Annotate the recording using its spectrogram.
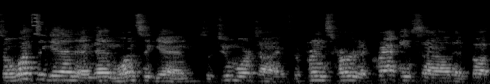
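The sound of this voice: In an unforced reading voice, the intonation is lively.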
